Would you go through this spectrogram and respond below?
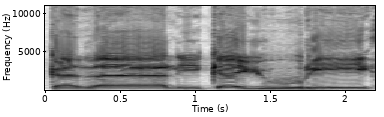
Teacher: اب دیکھیں کاف زبر کا ذال کھڑا زبر ذا کذا لام زیر لی کذالی کاف زبر کا کذالک یا پیش یو را زیر یا ری کذالک یوری را کو بریک کرنا ہے را کی زیر کو یا کے ساتھ ملانا ہے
